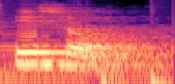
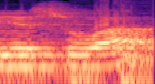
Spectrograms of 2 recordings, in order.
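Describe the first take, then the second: First: The name ends in an o vowel sound. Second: The name ends in an a vowel sound. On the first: This is the Eastern Aramaic reading. "Aram timur itu Iso" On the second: This is the Hebrew reading. "Ibraninya itu Yesua"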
